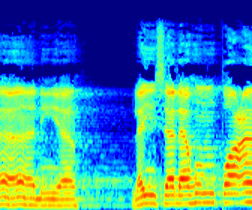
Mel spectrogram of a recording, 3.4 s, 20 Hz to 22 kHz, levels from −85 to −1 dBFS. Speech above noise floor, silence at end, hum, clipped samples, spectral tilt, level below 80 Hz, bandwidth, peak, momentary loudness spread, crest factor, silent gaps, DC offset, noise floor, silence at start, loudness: 25 dB; 0 s; none; under 0.1%; -4.5 dB/octave; -58 dBFS; 15 kHz; -2 dBFS; 8 LU; 16 dB; none; under 0.1%; -41 dBFS; 0 s; -17 LUFS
